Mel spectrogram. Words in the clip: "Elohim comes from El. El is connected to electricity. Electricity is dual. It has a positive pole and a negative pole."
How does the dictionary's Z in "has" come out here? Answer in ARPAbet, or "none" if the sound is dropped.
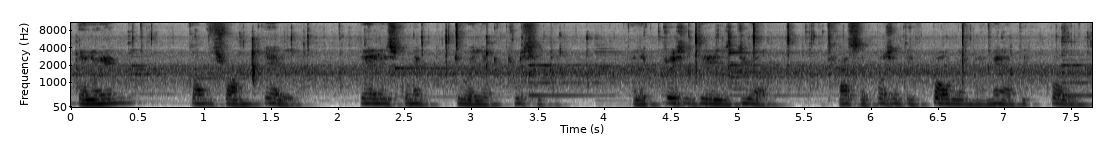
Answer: S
